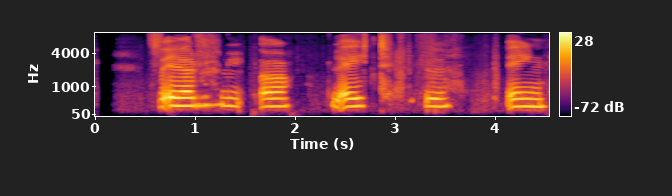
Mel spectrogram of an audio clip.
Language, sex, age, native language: Icelandic, female, 8, Icelandic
